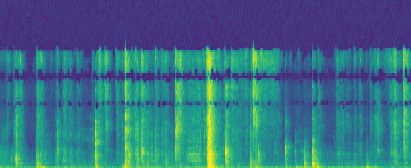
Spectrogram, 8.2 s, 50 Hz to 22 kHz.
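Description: The plastic front cover of a Samsung AX60R5080WD air purifier being unclipped and pulled off its body to reach the filters: a series of light plastic clicks and knocks, the loudest about four seconds in.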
